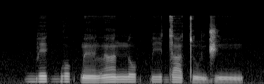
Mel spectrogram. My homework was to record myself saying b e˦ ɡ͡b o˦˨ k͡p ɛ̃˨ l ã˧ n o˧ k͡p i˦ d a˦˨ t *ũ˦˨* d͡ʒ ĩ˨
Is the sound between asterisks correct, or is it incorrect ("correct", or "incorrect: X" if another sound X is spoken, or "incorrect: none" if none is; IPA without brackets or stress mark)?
incorrect: ũ˨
